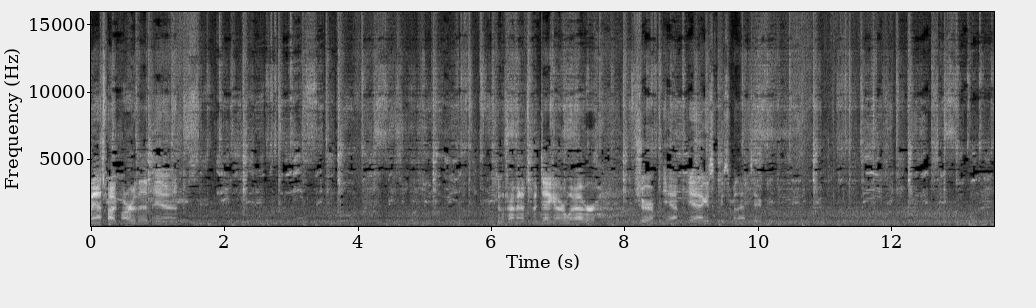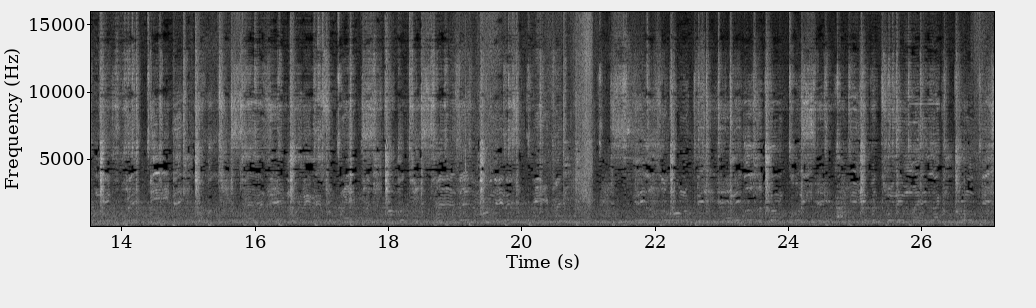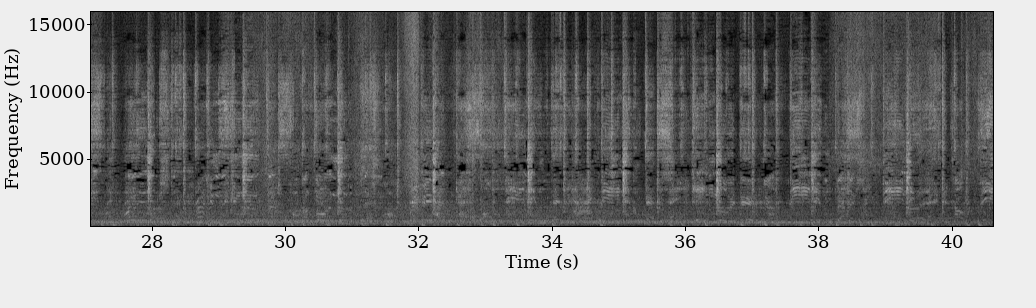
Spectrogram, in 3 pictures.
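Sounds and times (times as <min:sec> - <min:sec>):
speech: 0:00.0 - 0:01.5, 0:06.1 - 0:10.4
car tires rolling as car is pushed by hand: 0:00.0 - 0:40.6.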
